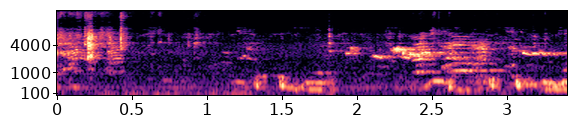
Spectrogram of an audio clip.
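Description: Andhra pigeons in a home loft give soft, low cooing calls in short repeated phrases, moderately close, with faint chirps and background noise between them.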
